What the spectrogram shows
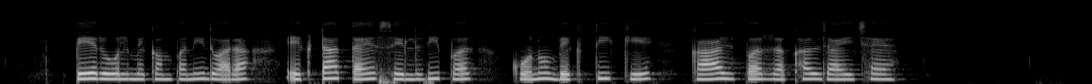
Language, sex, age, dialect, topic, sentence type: Maithili, female, 18-24, Bajjika, banking, statement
